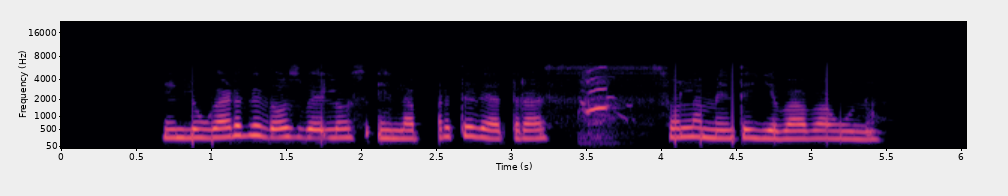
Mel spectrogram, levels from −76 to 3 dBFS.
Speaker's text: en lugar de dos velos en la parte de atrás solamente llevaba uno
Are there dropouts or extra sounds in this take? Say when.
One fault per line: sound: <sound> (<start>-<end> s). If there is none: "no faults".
sound: dropout (2.4-2.5 s)
sound: squeak (3.4-3.8 s)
